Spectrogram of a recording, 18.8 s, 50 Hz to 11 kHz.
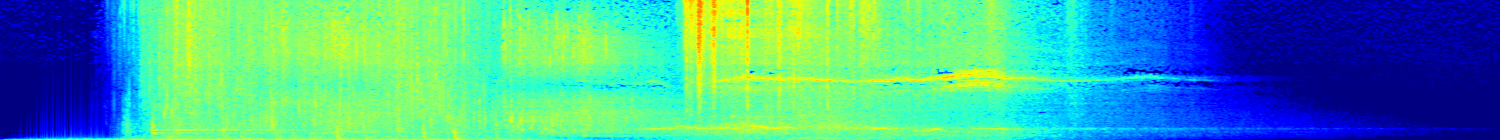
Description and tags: Weathering 01 - earth, water and frost.
The ground quakes and landslides, water flows, and ice cracks beneath your feet under a howling wind.
done as a request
